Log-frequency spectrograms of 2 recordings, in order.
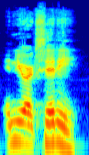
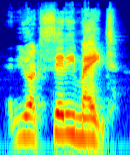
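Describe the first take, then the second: First: Said in the usual way. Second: Loud, higher-pitched put-on Irish accent; mock Irish accent. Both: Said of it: "That's my Irish accent".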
